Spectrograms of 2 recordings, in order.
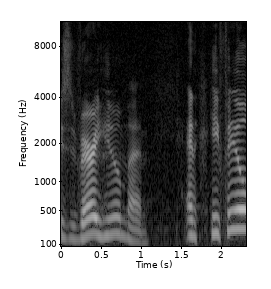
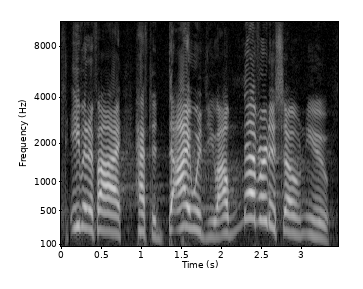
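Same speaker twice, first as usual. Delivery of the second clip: loud, higher protest; emphatic insistence; 7 semitones higher, 12 dB louder than usual. Acted. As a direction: dig in and insist. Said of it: "Peter insisted emphatically".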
